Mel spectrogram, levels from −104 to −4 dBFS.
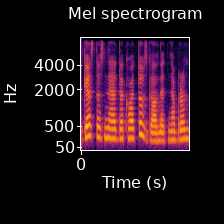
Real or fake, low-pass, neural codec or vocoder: fake; 7.2 kHz; autoencoder, 22.05 kHz, a latent of 192 numbers a frame, VITS, trained on one speaker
